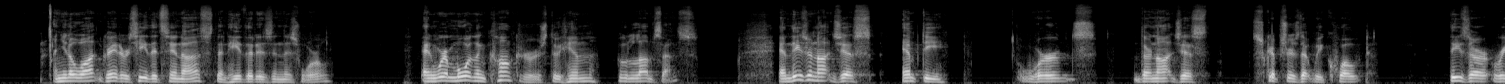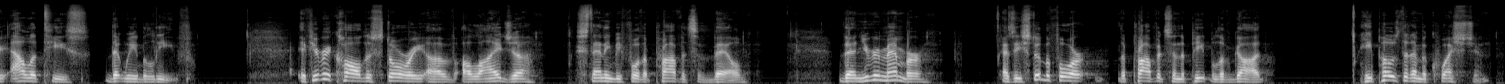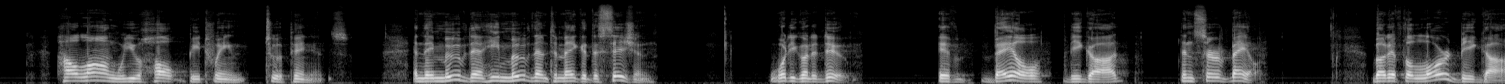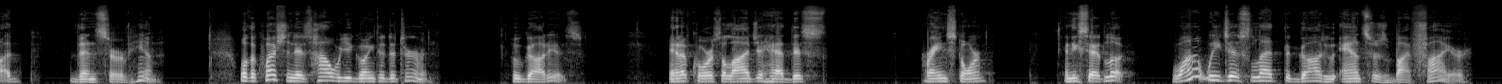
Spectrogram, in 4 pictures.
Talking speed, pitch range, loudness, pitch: 155 wpm, 115-155 Hz, -16 LUFS, 140 Hz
